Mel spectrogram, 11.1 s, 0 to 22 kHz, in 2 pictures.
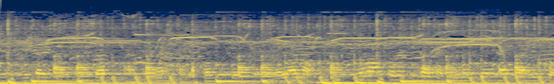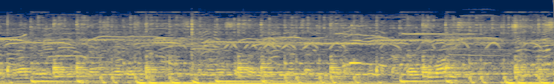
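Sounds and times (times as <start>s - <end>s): high wavering melodic line: 0.0s - 11.0s.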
